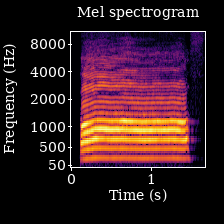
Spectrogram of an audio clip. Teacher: জিহ্বার গোড়া তার বরাবর উপরে তালুর সাথে লাগিয়ে কফ এরকম মোটা আওয়াজে কাফ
